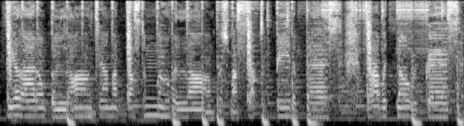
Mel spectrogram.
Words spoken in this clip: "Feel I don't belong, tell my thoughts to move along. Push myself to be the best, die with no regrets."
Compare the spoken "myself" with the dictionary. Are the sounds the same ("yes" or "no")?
no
